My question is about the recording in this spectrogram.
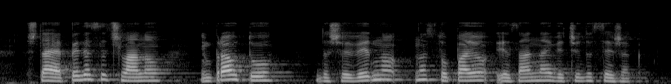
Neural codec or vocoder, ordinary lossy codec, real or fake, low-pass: none; none; real; 7.2 kHz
